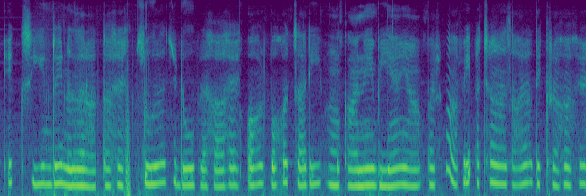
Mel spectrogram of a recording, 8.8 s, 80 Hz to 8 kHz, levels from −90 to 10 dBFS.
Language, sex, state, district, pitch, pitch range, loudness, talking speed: Hindi, female, Bihar, Saharsa, 255 Hz, 245-270 Hz, -15 LUFS, 155 wpm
